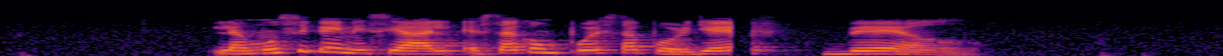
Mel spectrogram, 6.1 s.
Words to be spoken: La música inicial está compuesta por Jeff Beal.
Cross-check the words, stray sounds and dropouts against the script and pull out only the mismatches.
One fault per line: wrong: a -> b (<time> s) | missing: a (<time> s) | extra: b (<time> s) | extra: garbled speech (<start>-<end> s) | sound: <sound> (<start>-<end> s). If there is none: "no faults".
sound: dropout (3.6-3.8 s)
